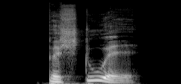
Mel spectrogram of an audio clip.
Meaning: 1. singular imperative of bestuhlen 2. first-person singular present of bestuhlen
- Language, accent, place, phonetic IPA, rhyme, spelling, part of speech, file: German, Germany, Berlin, [bəˈʃtuːl], -uːl, bestuhl, verb, De-bestuhl.ogg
